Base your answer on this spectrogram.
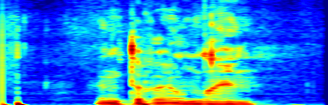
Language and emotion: Russian, neutral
